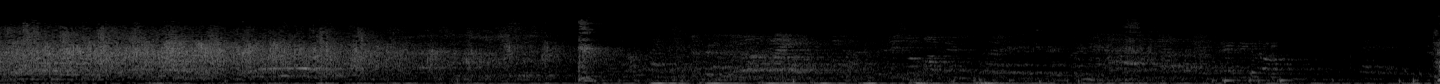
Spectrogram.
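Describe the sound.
An audience claps in a dense burst of applause that is loudest at the start, then gradually thins out and fades, with some murmuring crowd voices mixed in.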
